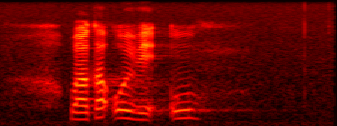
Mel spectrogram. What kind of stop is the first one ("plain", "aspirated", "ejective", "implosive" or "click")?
ejective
